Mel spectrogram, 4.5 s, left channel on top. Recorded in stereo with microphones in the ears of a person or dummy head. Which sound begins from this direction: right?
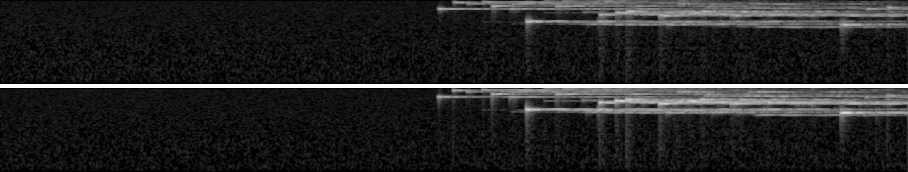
A chime, at 2.2 s.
